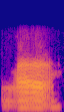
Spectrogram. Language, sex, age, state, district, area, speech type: Bengali, male, 60+, West Bengal, Nadia, rural, conversation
